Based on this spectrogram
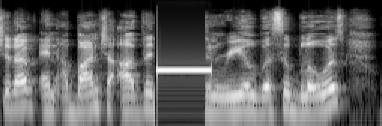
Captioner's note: beep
